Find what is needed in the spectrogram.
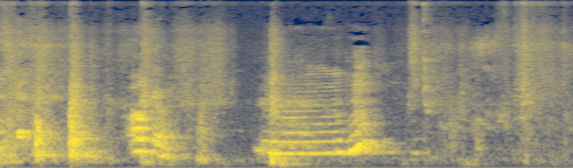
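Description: Indistinct speech from several people in a small room, with one drawn-out vocal sound about two seconds in that rises in pitch at its end.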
